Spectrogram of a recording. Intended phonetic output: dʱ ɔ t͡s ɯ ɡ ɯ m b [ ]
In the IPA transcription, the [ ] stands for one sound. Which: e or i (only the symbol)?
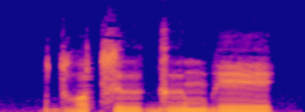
e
